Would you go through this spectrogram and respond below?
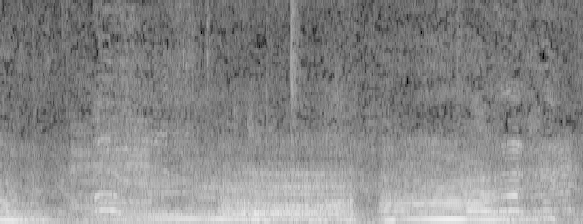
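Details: Large Holstein Friesian and Sahiwal bulls at a busy cattle market, two long, drawn-out harmonic moos with a slight rise and fall, a short gap between them, and people talking nearby.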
